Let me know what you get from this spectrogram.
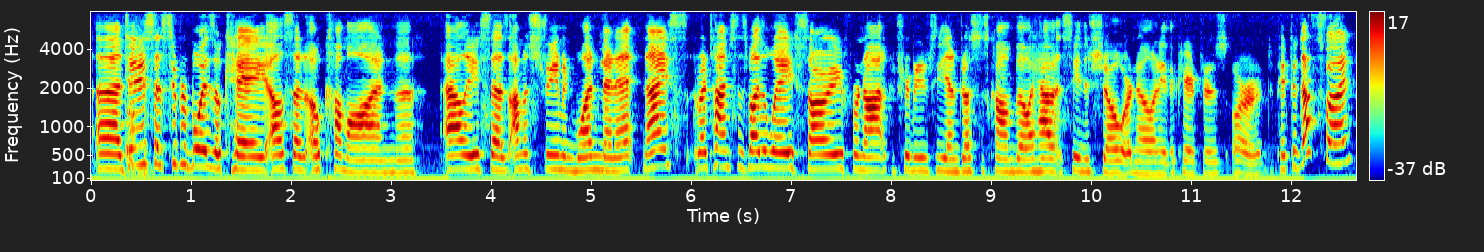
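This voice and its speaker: A young woman streamer with a hoarse voice, chatting casually and reading comments aloud in a rambling, sarcastic way. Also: a little high, a little fast, hardly any pauses, sharp tone, poor audio. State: hoarse after voice acting. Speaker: live streamer.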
